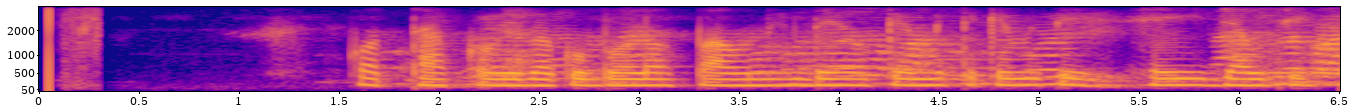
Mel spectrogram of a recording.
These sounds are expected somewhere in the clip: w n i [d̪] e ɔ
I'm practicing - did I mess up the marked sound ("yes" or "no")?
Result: no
